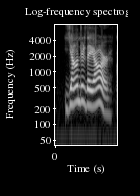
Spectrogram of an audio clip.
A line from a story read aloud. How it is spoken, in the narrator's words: cried a sudden voice behind Baron Henry of Trutstraten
